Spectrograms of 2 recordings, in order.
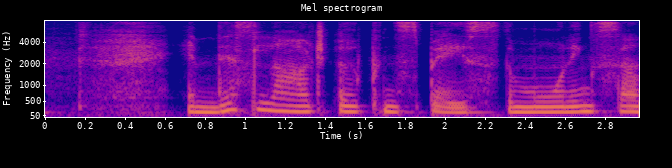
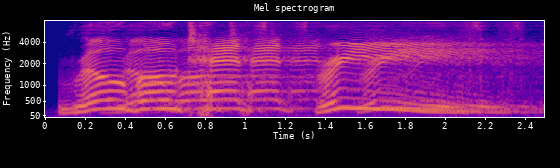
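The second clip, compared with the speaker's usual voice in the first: slow, louder loudspeaker order; booming command; 7 semitones higher, 4 dB louder, much slower than usual. Acted. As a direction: boom it down over the crowd. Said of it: "boomed the giant's voice".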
